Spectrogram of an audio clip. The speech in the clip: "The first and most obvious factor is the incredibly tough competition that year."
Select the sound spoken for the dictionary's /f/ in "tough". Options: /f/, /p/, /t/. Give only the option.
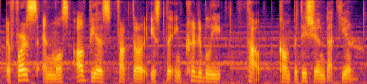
/p/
